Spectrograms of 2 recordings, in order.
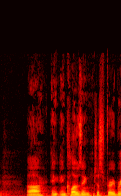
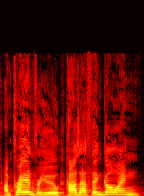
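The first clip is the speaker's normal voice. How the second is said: slow, high caring question; mildly tender, slow; caring check-in; 9 semitones higher, 6 dB louder, slower than usual. Retold or imitated. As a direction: gently ask after a friend. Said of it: "tap me on the shoulder and say".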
